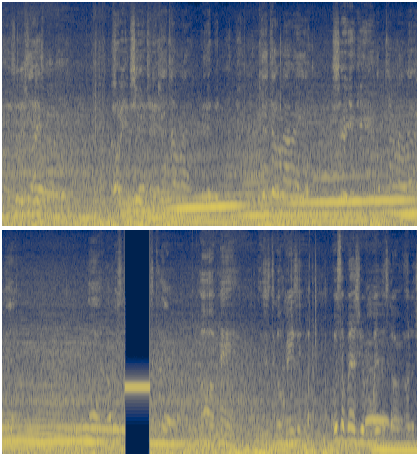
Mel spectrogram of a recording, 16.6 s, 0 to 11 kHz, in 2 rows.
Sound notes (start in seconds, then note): 10.6 beeps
